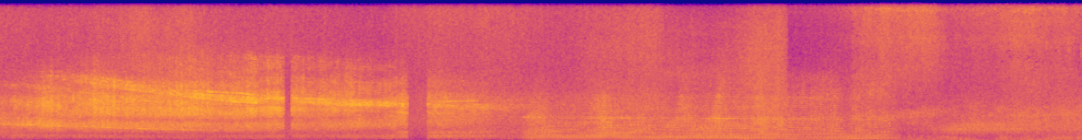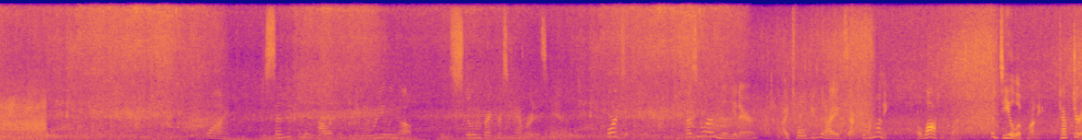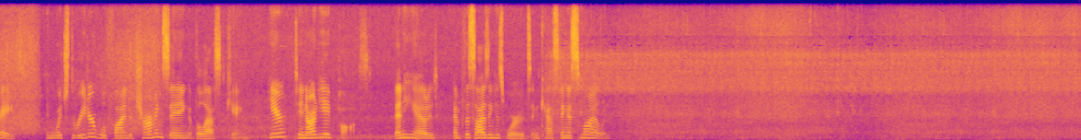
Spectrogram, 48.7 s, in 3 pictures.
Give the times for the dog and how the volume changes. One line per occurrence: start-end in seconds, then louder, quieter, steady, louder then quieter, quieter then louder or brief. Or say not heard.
not heard.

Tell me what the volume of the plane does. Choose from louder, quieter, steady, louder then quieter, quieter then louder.
quieter.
